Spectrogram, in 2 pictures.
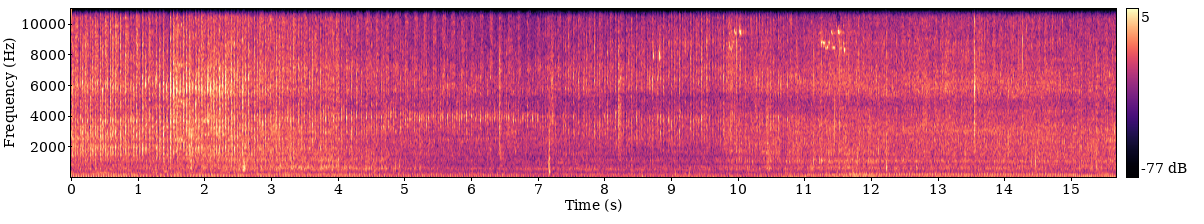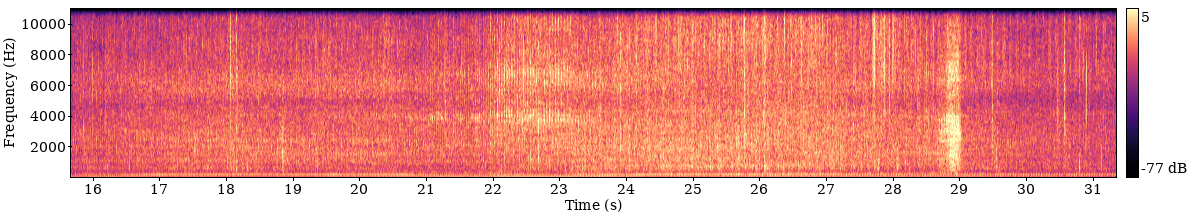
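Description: Old open-top Jeep's engine running, first steady and then driving, its pitch rising and falling several times with the throttle. A short sharp noise comes near the end.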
